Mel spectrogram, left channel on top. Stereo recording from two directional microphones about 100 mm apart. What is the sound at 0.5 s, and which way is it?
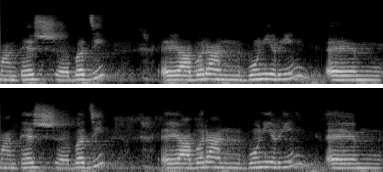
A woman's voice, 30° left (ahead or behind).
